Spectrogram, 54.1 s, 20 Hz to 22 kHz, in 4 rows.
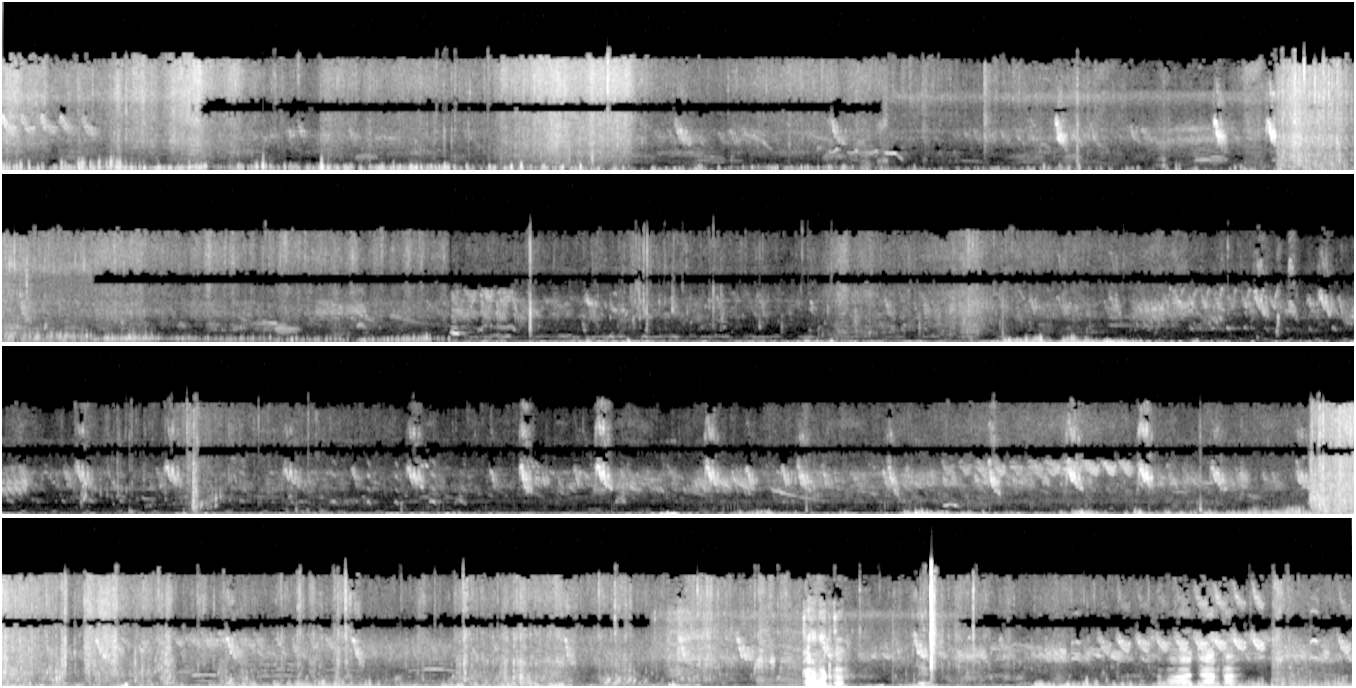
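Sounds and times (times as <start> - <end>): wind rumble on microphone: 0.0 - 54.0
faint bird chirps: 5.3 - 54.0
water movement: 12.5 - 16.2, 40.0 - 50.9.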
